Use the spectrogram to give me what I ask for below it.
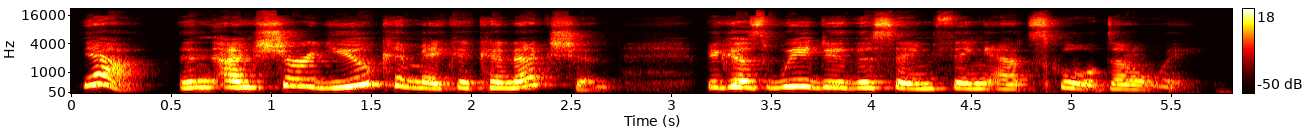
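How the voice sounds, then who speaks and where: A female teacher reads a picture book aloud to small children with lots of expression, stopping now and then to ask them questions. Her voice is high.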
